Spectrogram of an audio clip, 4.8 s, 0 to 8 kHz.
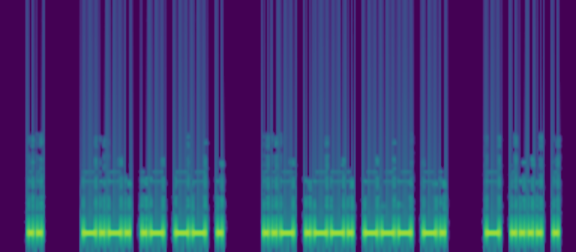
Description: Morse code, heard as a keyed tone, about 34 wpm, 650 Hz. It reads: I CAME UPON THE
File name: Book Two / 08-Chapter 8 - 34 WPM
